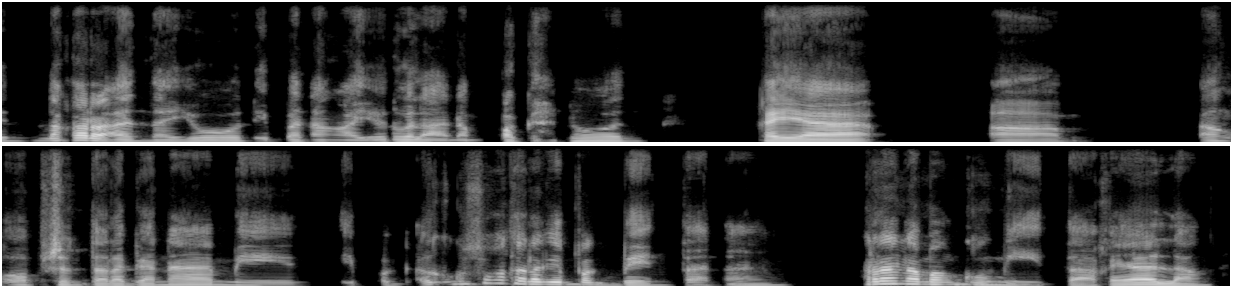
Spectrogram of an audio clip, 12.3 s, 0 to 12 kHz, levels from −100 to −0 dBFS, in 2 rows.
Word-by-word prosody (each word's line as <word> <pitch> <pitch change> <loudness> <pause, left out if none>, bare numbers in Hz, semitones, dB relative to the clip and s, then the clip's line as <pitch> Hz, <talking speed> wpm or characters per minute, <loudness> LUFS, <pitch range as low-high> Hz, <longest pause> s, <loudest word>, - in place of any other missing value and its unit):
nakaraan 165 -6 +4
na 110 -1 -7
yun, 135 +4 -4
iba 120 -1 -8
na 115 -1 -8
ngayon, 115 +5 -7
wala 110 -4 0
ng 100 0 -10
pa-ganon. 125 -1 -4 0.6
Kaya, 120 -4 +7 0.6
uhm, 105 -2 -4 0.6
ang 135 -1 -6
option 130 -1 -3
talaga 120 0 -2
namin 125 -5 -3 0.2
ipag 100 - -18 0.2
ah, - - -4
gusto 220 +8 -9
ko 275 - -4
talaga 205 -6 +4
ipagbenta 110 - -4
na, 110 +5 -11 0.5
para 225 +3 +7
naman 195 -5 +4
kumita. 105 - -6
Kaya 150 +3 +5
lang 115 -3 -1
125 Hz, 130 wpm, -26 LUFS, 110-140 Hz, 0.6 s, Kaya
